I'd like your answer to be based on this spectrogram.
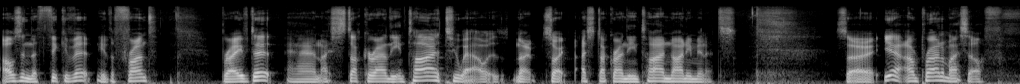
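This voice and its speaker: Recorded very cleanly against a silent background with a dry, close sound with no echo, a man with an Australian accent speaks at a fairly quick pace and a fairly high pitch with ordinary pitch variation. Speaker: podcast host and radio presenter. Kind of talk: casual chat. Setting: studio.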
